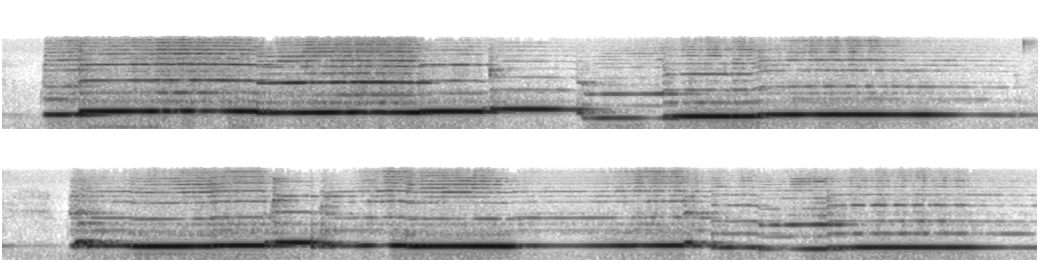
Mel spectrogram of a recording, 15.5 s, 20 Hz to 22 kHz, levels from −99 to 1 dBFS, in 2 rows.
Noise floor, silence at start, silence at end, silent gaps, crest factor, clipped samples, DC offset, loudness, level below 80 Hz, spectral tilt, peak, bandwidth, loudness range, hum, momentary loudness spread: -57 dBFS; 0.3 s; 0.25 s; none; 12 dB; under 0.1%; under 0.1%; -14 LUFS; -64 dBFS; 0 dB/octave; -2 dBFS; 7 kHz; 5 LU; none; 16 LU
